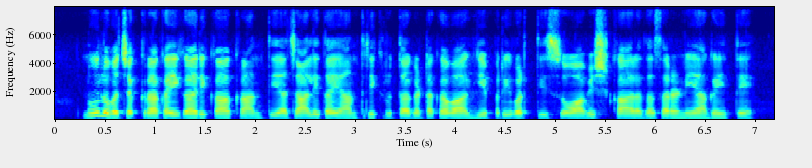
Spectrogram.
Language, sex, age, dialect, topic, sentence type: Kannada, female, 46-50, Mysore Kannada, agriculture, statement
